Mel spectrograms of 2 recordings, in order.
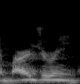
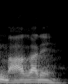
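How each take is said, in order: First: It is said with American English sounds. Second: It is said with Korean loanword sounds. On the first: "미국식 영어식 발음은 margarine이야" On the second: "우리가 마가린이라고 알지?"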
